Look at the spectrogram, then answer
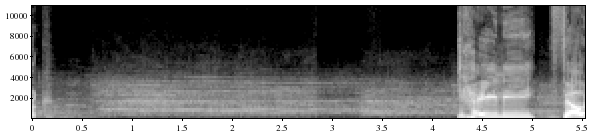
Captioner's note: audience cheering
